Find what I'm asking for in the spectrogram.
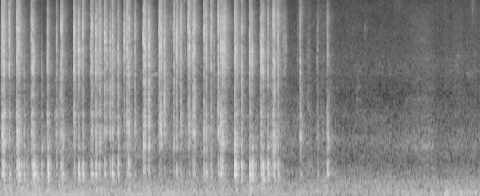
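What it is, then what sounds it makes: Metal plaque tapped with fingernails. About five seconds of quick, uneven fingernail taps, sharp and high like typewriter keys, with hardly any ring after each one. Then the tapping stops and only faint room quiet remains. The plate is stiff and held in the hands, so it clicks rather than sings.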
